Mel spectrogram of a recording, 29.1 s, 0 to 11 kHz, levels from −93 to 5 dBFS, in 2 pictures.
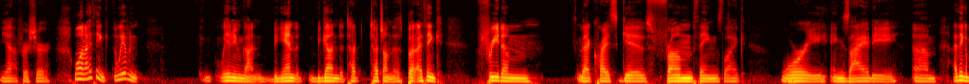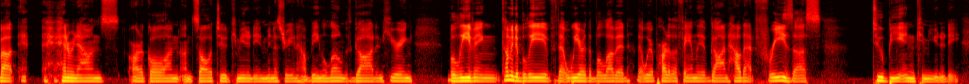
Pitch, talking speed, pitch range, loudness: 120 Hz, 170 wpm, 115-130 Hz, -31 LUFS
